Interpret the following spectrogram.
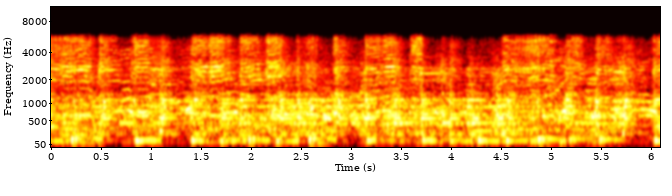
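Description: Live jug band playing an upbeat old-time tune: two banjos and an acoustic guitar strummed over a steady plucked washtub-bass pulse of about two beats a second, with washboard rhythm on top.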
